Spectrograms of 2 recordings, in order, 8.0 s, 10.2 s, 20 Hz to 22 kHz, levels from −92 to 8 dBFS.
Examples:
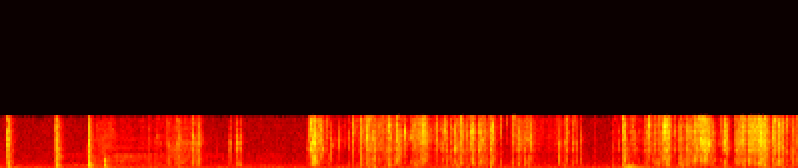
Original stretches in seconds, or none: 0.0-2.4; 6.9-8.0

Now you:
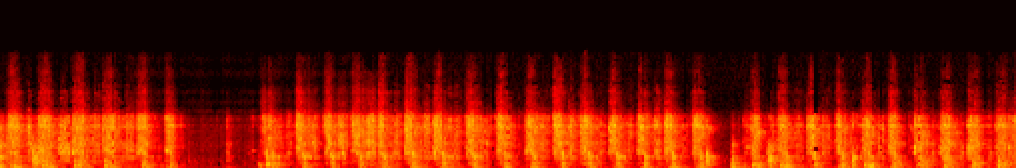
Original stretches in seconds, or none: 0.0-1.3; 3.8-10.2

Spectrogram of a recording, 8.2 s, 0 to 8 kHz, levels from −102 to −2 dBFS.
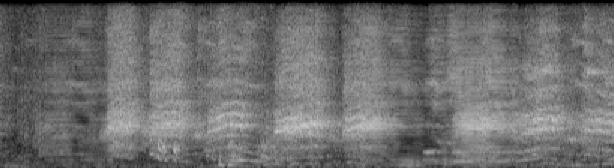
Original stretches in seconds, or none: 0.0-0.6; 1.5-4.8; 6.9-8.2

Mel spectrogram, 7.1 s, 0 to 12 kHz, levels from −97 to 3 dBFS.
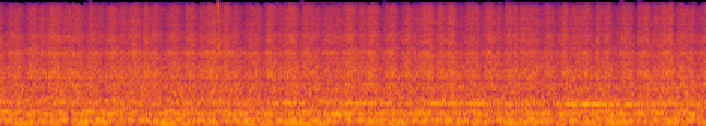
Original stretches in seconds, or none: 0.0-4.6; 5.5-6.4

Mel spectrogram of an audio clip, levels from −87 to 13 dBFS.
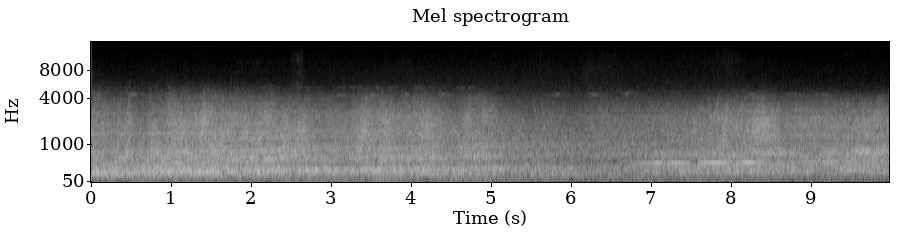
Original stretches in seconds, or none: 0.0-2.9; 3.5-4.2; 4.7-8.2; 9.3-10.0

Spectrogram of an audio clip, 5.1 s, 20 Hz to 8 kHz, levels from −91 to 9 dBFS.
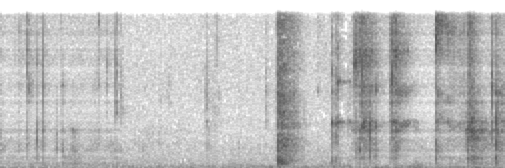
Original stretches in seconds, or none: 1.2-3.5

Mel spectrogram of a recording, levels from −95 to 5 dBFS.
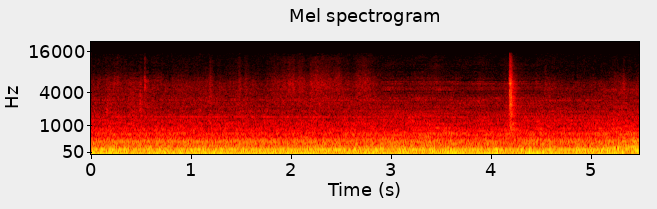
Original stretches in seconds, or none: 0.0-2.9; 4.5-5.5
